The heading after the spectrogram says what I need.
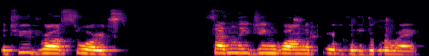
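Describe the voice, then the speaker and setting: A woman's voice: on the high side, normal speed, mellow, poor audio. A woman narrating stage directions in a scripted play reading.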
